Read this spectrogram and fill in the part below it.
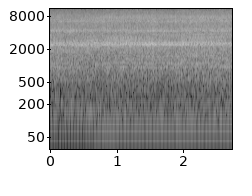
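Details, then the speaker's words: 2000 Chevy Tahoe LT 5.7L after distributor timing set to zero degrees (spec ±2), idle raised to about 1000 rpm: smooth, deep, even drone with no misses or knocks; a normal fast idle after repair. "all right guys this is a final adjustment i'm going to raise the opening at 1000 plus and that camshaft reef are going to stay at zero so here we go that should be a happy uh pcm"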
